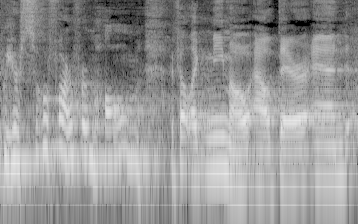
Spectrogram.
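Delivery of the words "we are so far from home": high, slow, plaintive wail; mock dismay. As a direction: wail it like a lost little creature, played for laughs. Acted dismay, far from start.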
